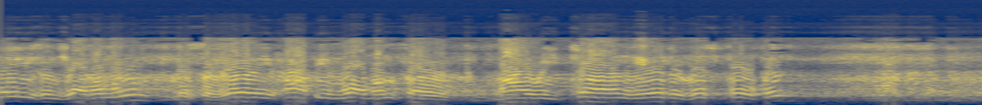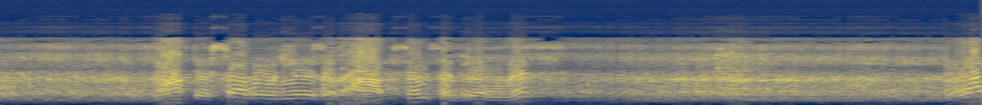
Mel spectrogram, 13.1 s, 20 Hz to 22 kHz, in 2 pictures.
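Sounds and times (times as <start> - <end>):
man speaking: 0.0 - 5.3, 7.6 - 10.2.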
